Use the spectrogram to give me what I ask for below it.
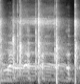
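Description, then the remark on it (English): A small audience claps sparsely, five or so sharp claps at an uneven rhythm, with a voice sounding faintly underneath. “You gotta clap, guys.”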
